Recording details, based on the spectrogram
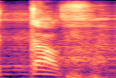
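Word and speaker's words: cough: तो इसे हम पढ़ेंगे कफ। मतलब दोनों को मिला देंगे। ठीक है? तो बन गया कफ। सी से क ओ यू जी एच को अफ बनेगा कफ।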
